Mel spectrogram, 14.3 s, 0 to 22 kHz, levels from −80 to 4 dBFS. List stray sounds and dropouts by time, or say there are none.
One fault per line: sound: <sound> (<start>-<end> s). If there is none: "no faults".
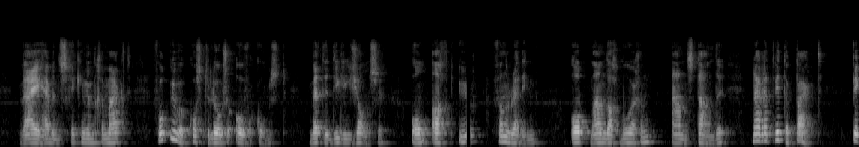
sound: dropout (7.8-7.8 s)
